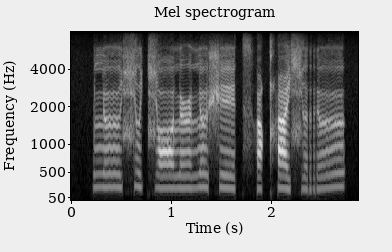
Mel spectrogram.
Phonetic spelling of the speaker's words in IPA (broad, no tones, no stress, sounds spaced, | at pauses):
l ɵː ɕ ʊ t͡ɕ ɔː l ə˞ l ɵ ʃ e t͡sʰ ʊ qʰ e ɕ ʊ r ɵː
